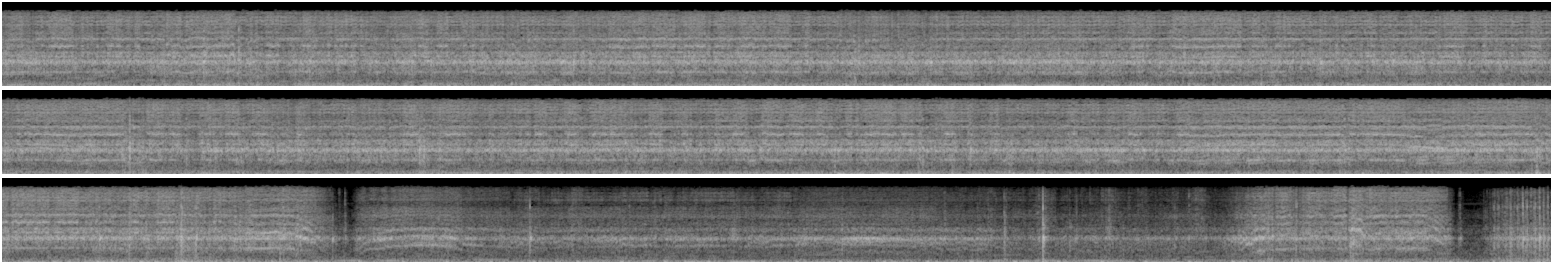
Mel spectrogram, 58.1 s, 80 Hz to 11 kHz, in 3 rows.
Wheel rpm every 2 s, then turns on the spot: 170, 170, 170, 170, 170, 170, 170, 170, 170, 170, 170, 170, 170, 170, 160, 170, 170, 170, 160, 170, 170, 80, 70, 60, 60, 50, 40, 130, 90.
56-58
